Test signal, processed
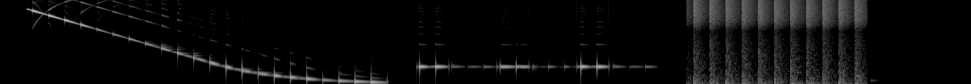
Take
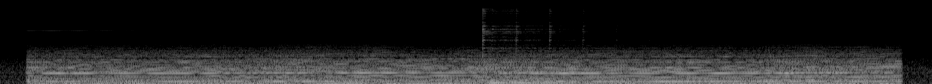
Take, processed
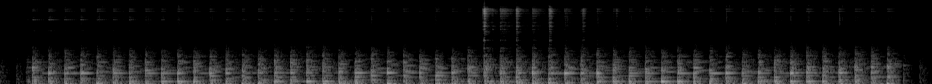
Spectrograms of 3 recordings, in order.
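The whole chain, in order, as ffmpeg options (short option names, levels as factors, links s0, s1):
-filter_complex "[0:a]flanger=delay=6.9:depth=5:regen=3:speed=0.62:shape=triangular,bandreject=f=178.9:t=h:w=4,bandreject=f=357.8:t=h:w=4,bandreject=f=536.7:t=h:w=4,bandreject=f=715.6:t=h:w=4,bandreject=f=894.5:t=h:w=4,bandreject=f=1073.4:t=h:w=4,bandreject=f=1252.3:t=h:w=4,bandreject=f=1431.2:t=h:w=4,bandreject=f=1610.1:t=h:w=4,bandreject=f=1789:t=h:w=4,bandreject=f=1967.9:t=h:w=4,bandreject=f=2146.8:t=h:w=4,bandreject=f=2325.7:t=h:w=4,bandreject=f=2504.6:t=h:w=4,bandreject=f=2683.5:t=h:w=4,bandreject=f=2862.4:t=h:w=4,asplit=2[s0][s1];[s1]asoftclip=type=hard:threshold=0.0178,volume=0.355[s2];[s0][s2]amix=inputs=2:normalize=0,aexciter=amount=10.5:drive=5.2:freq=6700,aeval=exprs='val(0)*pow(10,-22*if(lt(mod(6.2*n/s,1),2*abs(6.2)/1000),1-mod(6.2*n/s,1)/(2*abs(6.2)/1000),(mod(6.2*n/s,1)-2*abs(6.2)/1000)/(1-2*abs(6.2)/1000))/20)':c=same,volume=1.26"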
